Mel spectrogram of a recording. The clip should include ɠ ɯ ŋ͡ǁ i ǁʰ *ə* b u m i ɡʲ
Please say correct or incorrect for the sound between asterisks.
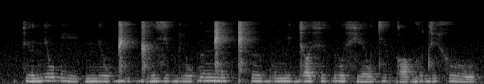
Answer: incorrect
